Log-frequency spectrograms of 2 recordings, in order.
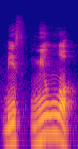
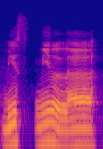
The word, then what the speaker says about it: bismillah: Surah al-fatihah ayat pertama bismillah bismillahirrohmanirohim fokus pada kalimat labzul jalalahnya lafal Allah bismillah bismillah nggak dibaca bismillah enggak Tapi harus dibaca bismillah karena dibaca hukumnya itu adalah tartil yaitu tipis jadi lafadz Allahnya itu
